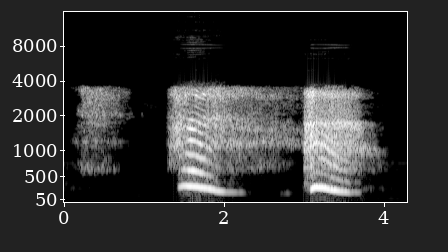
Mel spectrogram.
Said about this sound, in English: And take a deep breath. Inhale and exhale.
